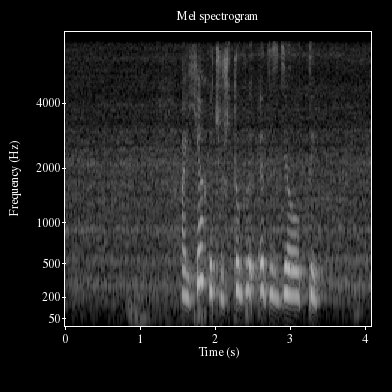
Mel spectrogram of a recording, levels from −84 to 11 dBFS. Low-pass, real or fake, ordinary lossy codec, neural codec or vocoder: 7.2 kHz; real; MP3, 64 kbps; none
